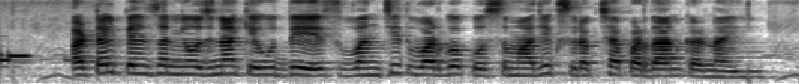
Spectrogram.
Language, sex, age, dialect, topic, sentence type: Magahi, male, 25-30, Western, banking, statement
